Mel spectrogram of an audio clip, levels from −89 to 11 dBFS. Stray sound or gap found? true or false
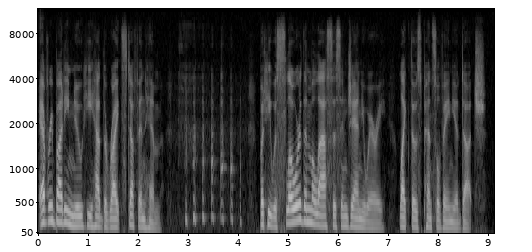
true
